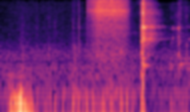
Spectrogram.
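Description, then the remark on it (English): A bottle of smoked beer is opened: a low thud, then a short hiss of escaping gas and a sharp glassy clink, with faint rattling afterward and no talking. “Oh man, not much of a pop. We got a lot of glass uh, clinking there, but let's hope this thing's not uh, Oh yeah, it's pouring.”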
